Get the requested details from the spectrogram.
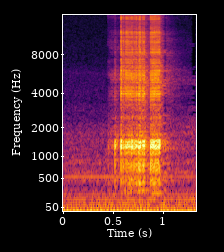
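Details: New Chinese eBay MIG 250 welder at about 17 volts and 75 wire speed on an exhaust pipe, then on dirty metal; a brief, steady, even crackling arc buzz with no popping or sputtering gives a consistent puddle; normal MIG welding.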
